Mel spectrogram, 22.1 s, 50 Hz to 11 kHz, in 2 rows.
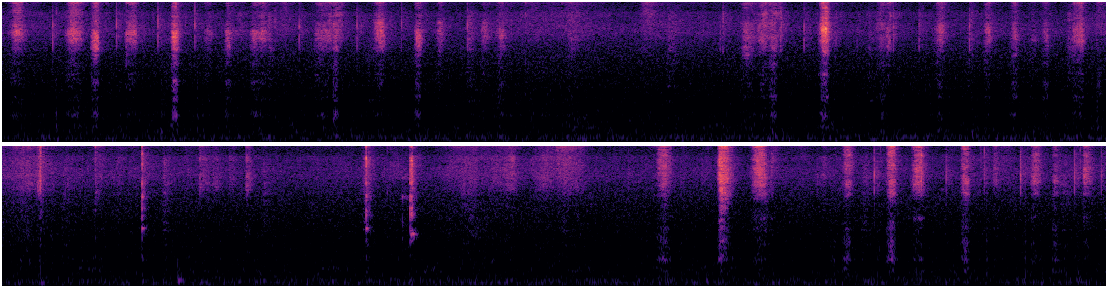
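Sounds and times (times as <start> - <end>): pen scratching on paper: 0.1 - 5.1, 7.4 - 10.9, 17.6 - 18.8, 19.4 - 22.0.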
